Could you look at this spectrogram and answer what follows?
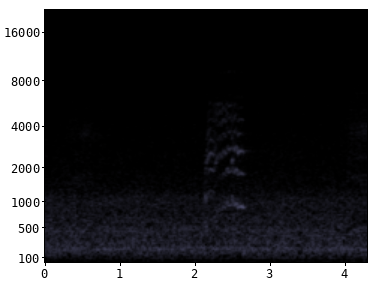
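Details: A Eurasian jay on a snowy branch in winter gives one short, cat-like mew, rising then dropping slightly, over a steady background hiss; it meows begging for another walnut, first softly, then annoyed.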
